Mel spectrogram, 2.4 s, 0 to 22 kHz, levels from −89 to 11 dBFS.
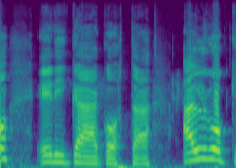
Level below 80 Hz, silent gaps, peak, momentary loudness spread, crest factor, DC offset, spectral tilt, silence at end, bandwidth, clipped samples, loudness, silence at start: -32 dBFS; none; 0 dBFS; 9 LU; 12 dB; under 0.1%; -5.5 dB/octave; 0.1 s; 17.5 kHz; 0.3%; -13 LUFS; 0 s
